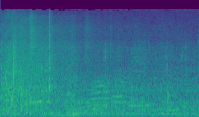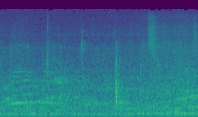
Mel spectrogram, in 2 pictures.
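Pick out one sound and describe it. Telephone buttons click as someone dials.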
